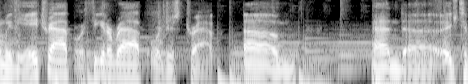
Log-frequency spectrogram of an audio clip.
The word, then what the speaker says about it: Theatrrap: So that's where Theatrrap came from. But it actually, when I first started streaming, people were like, the A-Trap is how they would say my name.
